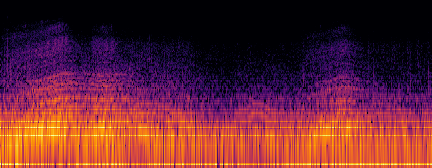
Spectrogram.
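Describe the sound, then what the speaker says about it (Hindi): A vehicle is driven in the video game PUBG/BGMI, its engine droning loudly and steadily, rising and falling in pitch as it revs and shifts. "अभी तो गाड़ी चला रहा है भैया वो तो"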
